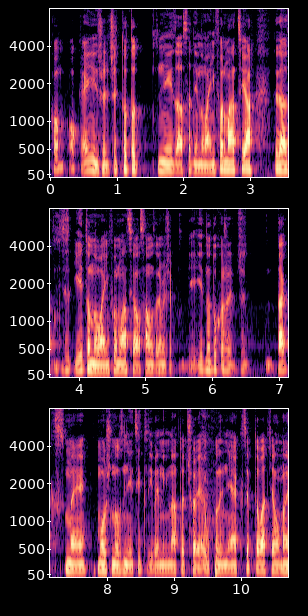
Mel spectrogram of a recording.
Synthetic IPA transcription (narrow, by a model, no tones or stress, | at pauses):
kɔɔːkɛjʒɛʒɛt̪ɔt̪ɔɲɛjɛzaːsad̪ɲɛnɔʋaːinfɔɾmaːt͡siat̪ɛd̪ajɛt̪ɔnɔʋaːinfɔɾmaːt͡sialɛsamɔzɾɛɪmɛʒɛj̰jɛd̪nɔd̪uxɔʒɛʒɛ | t̪aɡz̥mɛmɔʒnɔzɲɛt͡siːt̪lḭʋɛniːnat̪ɔt͡ʃɔ̰jɛ̰ṵːpl̩ɲɛɲɛakt͡sɛp̚t̪ɔʋacɛlnɛː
